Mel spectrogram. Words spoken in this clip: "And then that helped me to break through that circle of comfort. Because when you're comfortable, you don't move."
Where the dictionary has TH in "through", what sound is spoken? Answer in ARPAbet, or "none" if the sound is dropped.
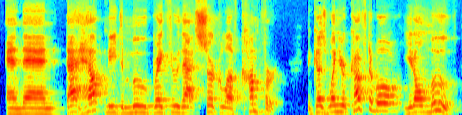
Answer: TH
